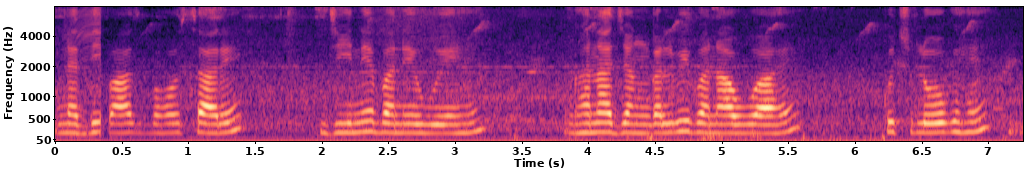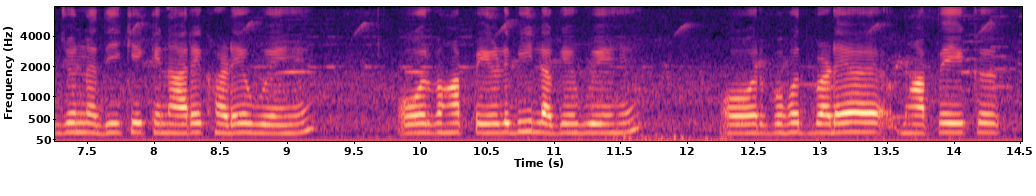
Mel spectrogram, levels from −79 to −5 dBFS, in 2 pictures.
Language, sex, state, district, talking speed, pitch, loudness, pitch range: Hindi, female, Uttar Pradesh, Jalaun, 155 wpm, 205 Hz, -17 LUFS, 195-210 Hz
